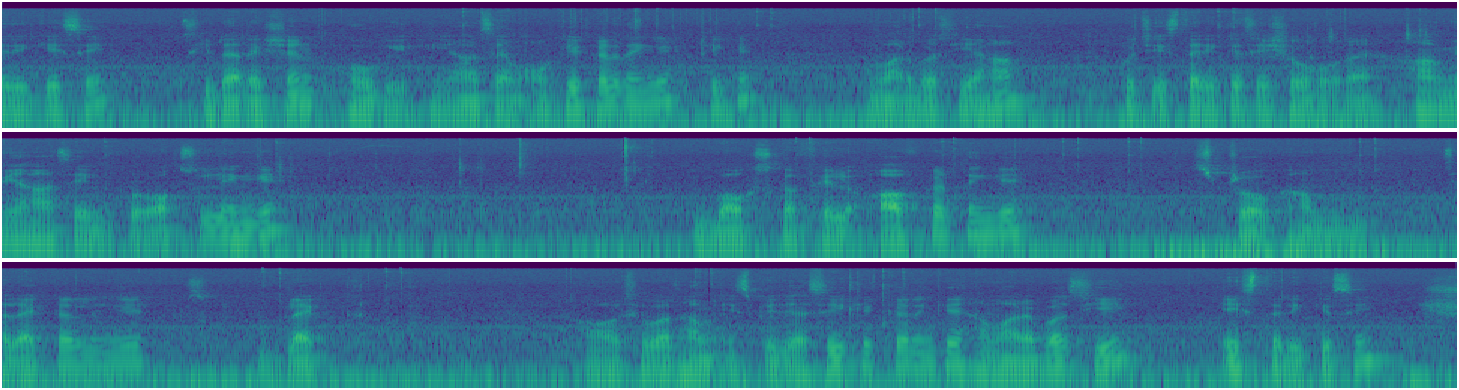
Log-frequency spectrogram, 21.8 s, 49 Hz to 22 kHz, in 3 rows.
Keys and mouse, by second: 2.3 click, 2.3 click, 7.0 m, 7.8-9.6 drag, 9.6 v, 11.3 click.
